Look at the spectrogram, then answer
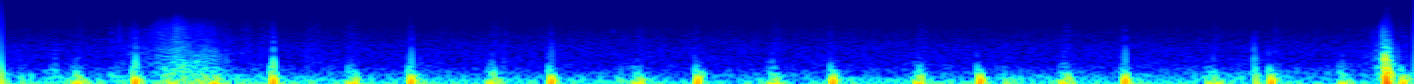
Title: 胃の中と心臓音 Stomach and heart sounds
